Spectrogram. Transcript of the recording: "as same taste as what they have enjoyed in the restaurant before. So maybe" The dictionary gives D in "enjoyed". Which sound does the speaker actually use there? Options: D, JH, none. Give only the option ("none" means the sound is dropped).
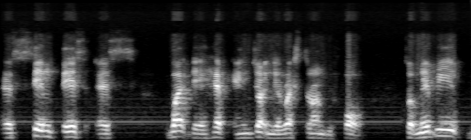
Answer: none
